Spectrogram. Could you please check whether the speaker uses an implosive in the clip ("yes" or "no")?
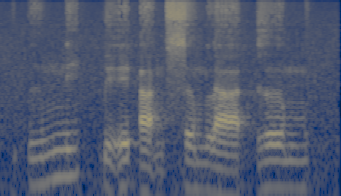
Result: yes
